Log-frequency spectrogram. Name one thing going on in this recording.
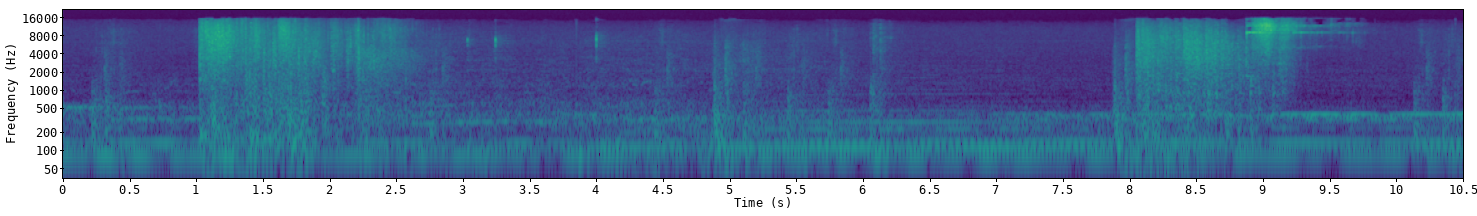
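Wooden crates and barrels smash and crack under knife blows.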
